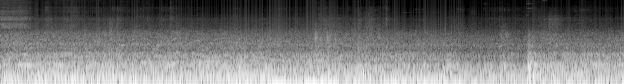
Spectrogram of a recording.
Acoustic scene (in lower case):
bus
